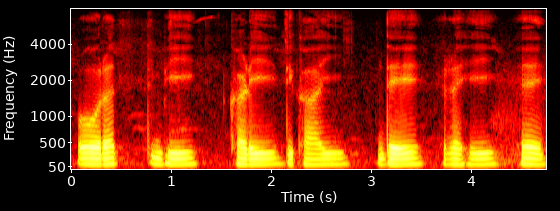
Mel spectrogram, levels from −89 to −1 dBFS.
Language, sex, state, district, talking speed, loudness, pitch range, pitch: Hindi, male, Rajasthan, Jaipur, 90 wpm, -17 LUFS, 100-105 Hz, 105 Hz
